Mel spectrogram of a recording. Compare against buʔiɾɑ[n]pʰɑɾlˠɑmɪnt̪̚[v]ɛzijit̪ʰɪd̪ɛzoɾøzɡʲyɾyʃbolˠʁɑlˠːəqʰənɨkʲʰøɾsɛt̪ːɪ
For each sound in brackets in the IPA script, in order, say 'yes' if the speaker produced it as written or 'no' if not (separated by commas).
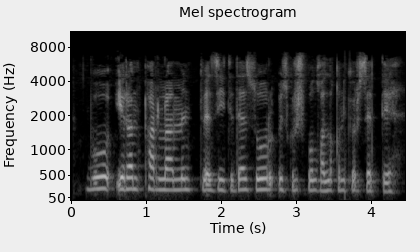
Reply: yes, yes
